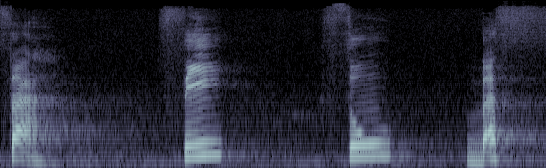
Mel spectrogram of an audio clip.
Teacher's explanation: Sa dikeluarkan dengan menyentuhkan ujung lidah kita dengan dinding dua gigi seri bagian atas. Diucapkan dengan suara dan nafas yang terdengar mengalir. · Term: huruf sa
